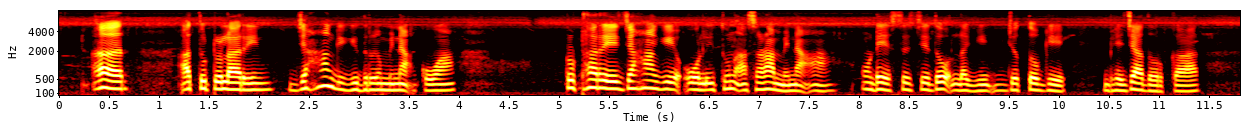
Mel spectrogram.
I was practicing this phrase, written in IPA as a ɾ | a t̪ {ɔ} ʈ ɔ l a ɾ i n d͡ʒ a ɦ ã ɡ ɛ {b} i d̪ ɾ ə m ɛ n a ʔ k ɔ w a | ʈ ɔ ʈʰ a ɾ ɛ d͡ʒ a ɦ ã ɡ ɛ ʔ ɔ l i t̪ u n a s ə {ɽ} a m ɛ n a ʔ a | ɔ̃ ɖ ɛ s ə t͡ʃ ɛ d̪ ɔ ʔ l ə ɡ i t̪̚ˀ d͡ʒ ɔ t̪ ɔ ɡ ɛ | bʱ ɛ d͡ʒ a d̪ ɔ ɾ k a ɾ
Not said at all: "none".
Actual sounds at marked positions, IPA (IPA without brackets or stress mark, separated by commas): u, ɡ, ɽ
